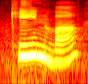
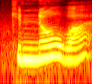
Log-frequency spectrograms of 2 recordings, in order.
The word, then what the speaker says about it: quinoa: for gluten-free alternatives by the way quinoa is pronounced as quinoa and not keno WA as it is written I have already shared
